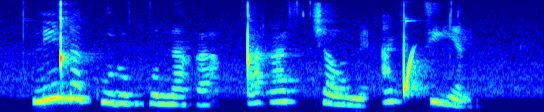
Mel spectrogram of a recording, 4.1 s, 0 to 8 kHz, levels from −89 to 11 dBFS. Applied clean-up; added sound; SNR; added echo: none; Raindrop / Drip; -3 dB; none.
